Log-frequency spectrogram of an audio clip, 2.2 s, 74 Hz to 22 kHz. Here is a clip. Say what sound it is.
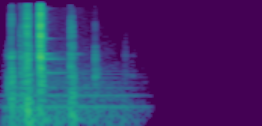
Marantz PDM201 PLAY (unpowered)
Sounds from my trusty Marantz PMD201 cassette recorder.
It wasn't powered at the time, these are just the sounds of the button action.
AKG condenser microphone M-Audio Delta AP
cassette, button, click, tape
